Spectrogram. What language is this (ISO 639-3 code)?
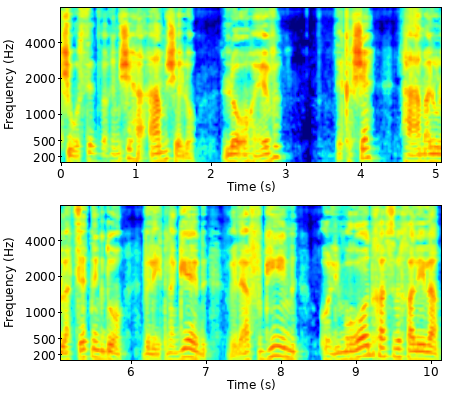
heb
